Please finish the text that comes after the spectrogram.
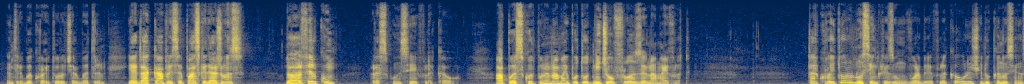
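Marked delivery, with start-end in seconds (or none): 1.7-3.3 high, loud demanding question; stern question. Acted. Tailor questions son. 3.8-4.5 high, loud indignant retort; indignant reply. Acted. Son answers defiantly. 6.6-9.2 high, loud insisting; insistent. Acted. Son insists to father.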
